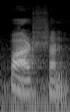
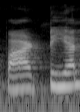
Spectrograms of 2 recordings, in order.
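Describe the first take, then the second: First: The middle consonant is an 'sh' sound. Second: The middle consonant is a 't' sound. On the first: The speaker calls it right. "हम पढ़ेंगे पार्सल" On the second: The speaker calls it wrong. "इसको पार्टियल नहीं पढ़ेंगे"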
